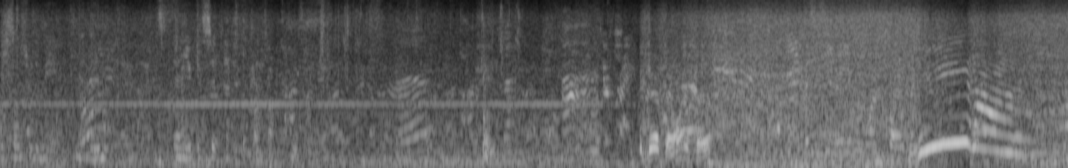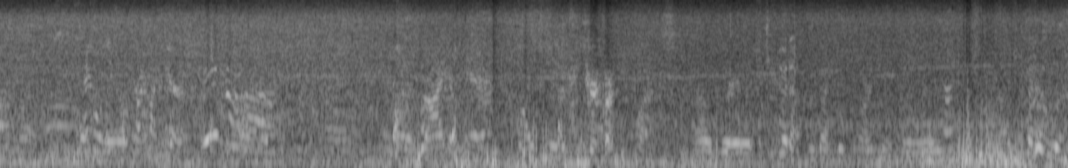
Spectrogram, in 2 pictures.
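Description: A crowd of men, women and children chatters nearby.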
